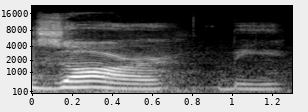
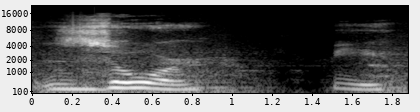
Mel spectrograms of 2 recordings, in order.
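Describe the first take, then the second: First: The first vowel sounds like 'ar'. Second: The first vowel sounds like 'or'. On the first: The speaker calls it wrong. "not Zar B" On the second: The speaker calls it right. "it's Zor B"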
